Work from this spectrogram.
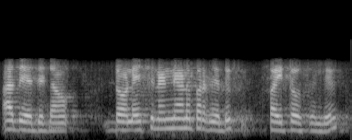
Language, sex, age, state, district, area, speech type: Malayalam, female, 18-30, Kerala, Kasaragod, rural, conversation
